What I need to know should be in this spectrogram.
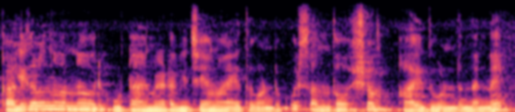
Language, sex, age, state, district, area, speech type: Malayalam, female, 18-30, Kerala, Kollam, rural, spontaneous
